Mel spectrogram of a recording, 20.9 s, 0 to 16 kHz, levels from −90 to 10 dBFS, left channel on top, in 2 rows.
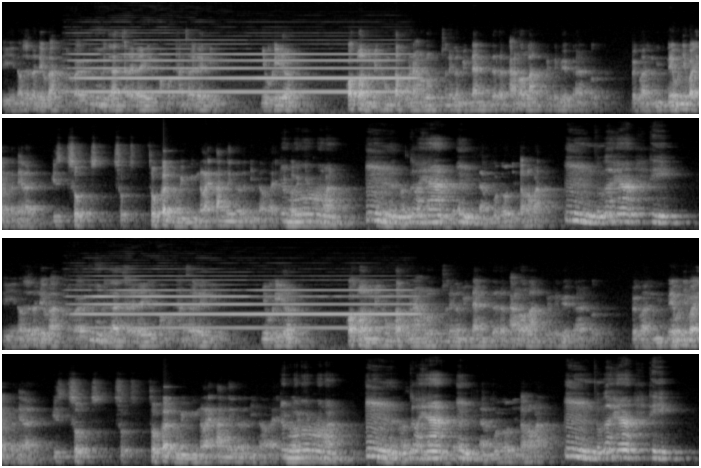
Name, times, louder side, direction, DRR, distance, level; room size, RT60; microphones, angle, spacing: voice 1, 0.0-3.3 3.9-4.4 5.2-8.0 8.3-8.7 9.4-10.9 11.2-11.9 12.1-12.3 12.7-15.5 16.1-17.4 17.6-18.5, left 1 dB, 90° left, -1 dB, 0.6 m, -27 dB
Bowed string instrument, 0.9-6.2, left 1 dB, 70° left, 1.2 m, -24 dB
voice 2, 14.6-15.4 15.9-17.5 18.9-20.4, right 1 dB, 25° right, -1 dB, 0.4 m, -24 dB
2.7 x 2.1 x 2.6 m, 0.98 s
head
